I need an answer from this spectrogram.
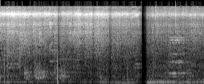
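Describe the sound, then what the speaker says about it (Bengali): Ground turmeric, coriander, cumin and Kashmiri chilli powder sizzle steadily in a hot pan, a continuous loud frying hiss with a couple of faint clicks and a brief break near the end. "ভালো করে কষাবো মশলাটাকে।"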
